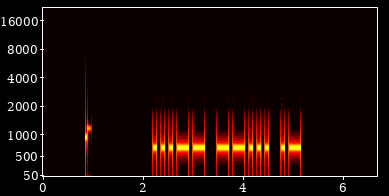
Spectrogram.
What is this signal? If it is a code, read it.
Morse code, heard as a keyed tone, about 15 wpm, 700 Hz. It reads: 37A
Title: Common Cut Numbers - 3-Digit 15wpm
